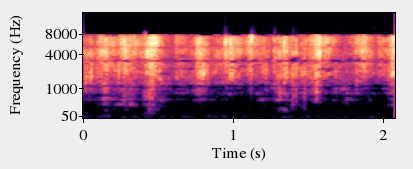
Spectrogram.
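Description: Crisp, crinkly paper rustling in uneven bursts, a dry scratchy crackle as slips of blotting paper are rummaged through and pulled from a hat, with no voices.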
